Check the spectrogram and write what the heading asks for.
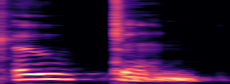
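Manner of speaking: "open" in two beats, o, pen; small gap after the long O in "open"; split syllables. Shown as a demonstration. Teacher showing pupils two syllables, "open" split in two. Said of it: "Two syllables again".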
